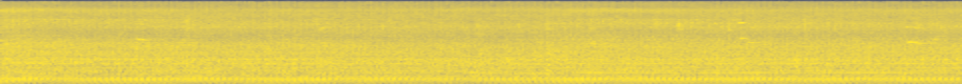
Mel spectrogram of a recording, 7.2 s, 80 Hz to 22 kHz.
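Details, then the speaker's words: Powerease R740D twin-cylinder engine on a Chinese CRT-23 mini skid steer, after fixing fuel problems with an added fuel pump; smooth, even steady idle with no surging, popping or dying, where before it would pop and shut off. "It would just pop and shut off, and I don't know why low fuel causes it not to idle, but man, it just purrs right now. It idles so nice."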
